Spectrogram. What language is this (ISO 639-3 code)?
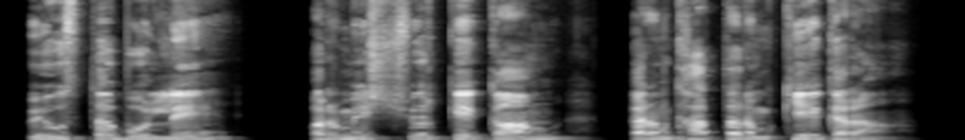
bgc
